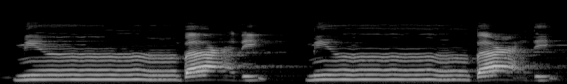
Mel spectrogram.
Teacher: Bagaimana cara menyamarkan bunyi m-nya? Adalah dengan dibuka si bibir kita sedikit, ya. Ya kira-kira selebar sehelai kertas lah. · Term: iqlab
